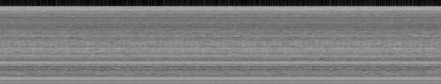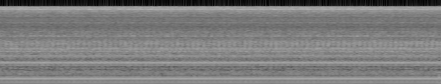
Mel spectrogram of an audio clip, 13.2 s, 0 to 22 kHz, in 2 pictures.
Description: Enjoy 20 minutes nebulizer sounds that can help to relax the mind and body, relieve stress and make fall asleep fast.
